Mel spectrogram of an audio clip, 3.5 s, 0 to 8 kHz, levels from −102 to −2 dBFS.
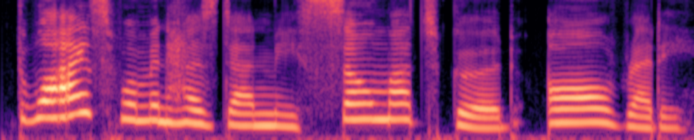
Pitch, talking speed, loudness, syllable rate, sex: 265 Hz, 175 wpm, -20 LUFS, 4.5 syllables/s, female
